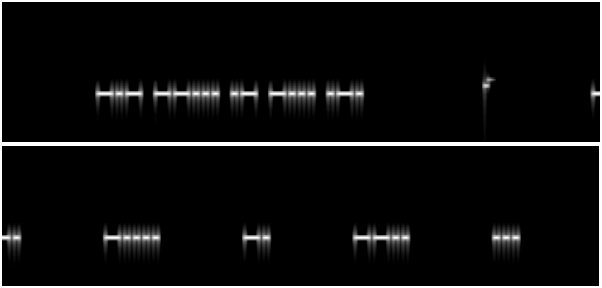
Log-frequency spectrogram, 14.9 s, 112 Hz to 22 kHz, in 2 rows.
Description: Morse code, heard as a keyed tone, about 20 wpm, spaced as for 10 wpm, 700 Hz. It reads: K7ABR N6NZS
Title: USA Call Signs - 5 Characters - 6x Character Spacing - 20wpm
